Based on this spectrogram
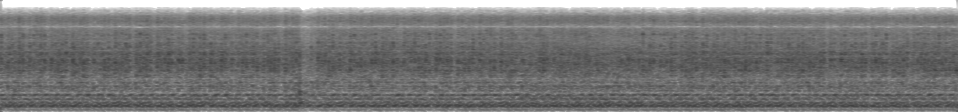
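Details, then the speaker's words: Uneven, loping idle around three pulses a second with occasional thump on a car just switched from Procharger to turbo; rough running, owner suspects two burned-out Holley coil packs, not confirmed. "okay all right well it sounds like maybe I toasted two full packs all right well these are holly coil packs"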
